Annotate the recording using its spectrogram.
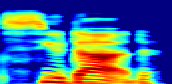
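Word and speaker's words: ciudad: So, a diff thong is basically when two vowels team up and they create this single syllable sound. Think of the word sudad, which means city.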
